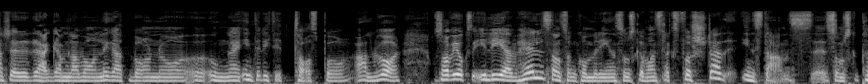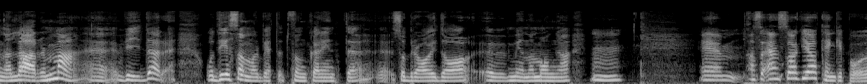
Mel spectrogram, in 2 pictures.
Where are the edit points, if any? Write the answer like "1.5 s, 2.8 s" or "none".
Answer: 2.4 s, 4.1 s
